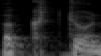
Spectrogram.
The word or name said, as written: ktun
